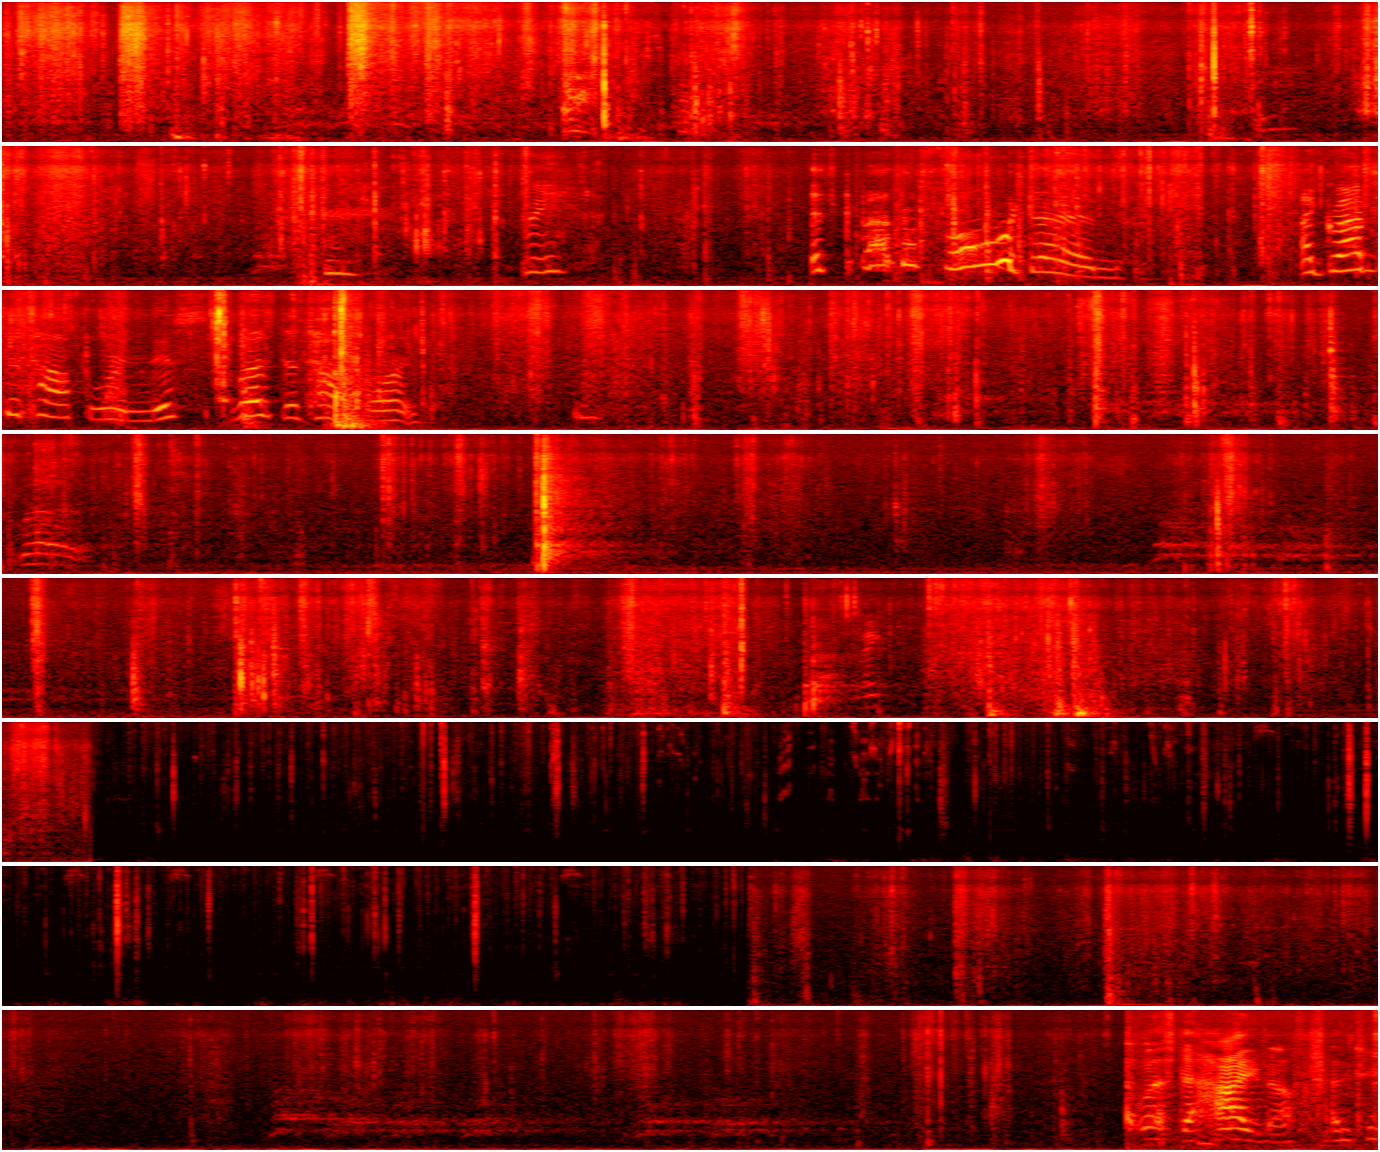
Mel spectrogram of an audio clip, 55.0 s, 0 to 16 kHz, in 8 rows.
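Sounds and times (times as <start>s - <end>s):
footsteps: 0.0s - 34.9s, 44.4s - 55.0s
firewood knocking: 0.6s - 1.6s, 23.3s - 23.8s.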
